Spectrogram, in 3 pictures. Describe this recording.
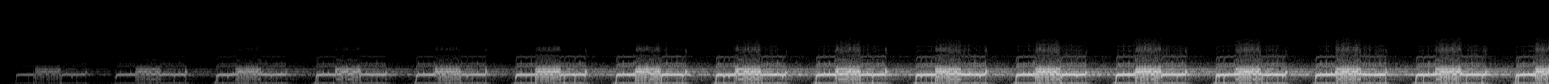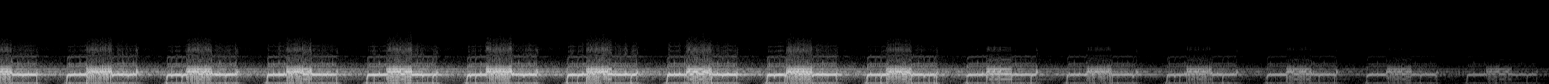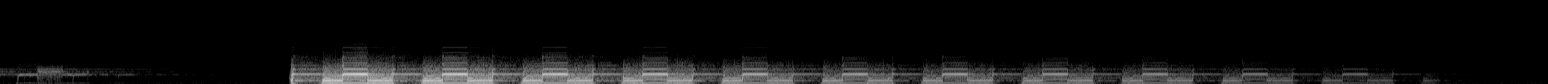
Scifi Microbrute 01
From series of scifi sounds. Arturia Microbrute analog synth through Roland SP-404SX.
arturia, scifi, siren, synthesizer, alert, microbrute, alarm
